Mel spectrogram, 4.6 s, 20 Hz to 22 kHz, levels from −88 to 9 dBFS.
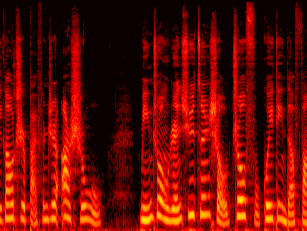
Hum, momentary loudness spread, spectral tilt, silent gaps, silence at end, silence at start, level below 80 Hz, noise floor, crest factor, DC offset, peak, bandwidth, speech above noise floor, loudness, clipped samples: none; 7 LU; -4.5 dB/octave; none; 0 s; 0 s; -54 dBFS; -59 dBFS; 18 dB; under 0.1%; -12 dBFS; over 20 kHz; 31 dB; -29 LUFS; under 0.1%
